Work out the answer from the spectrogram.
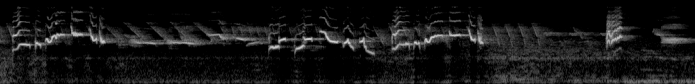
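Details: Oriental magpie-robin stirred up by another magpie-robin, singing hard with open beak and showing off its learned fill-in phrases: rapid bright whistled notes and slurred rising-falling trills, a short pause, then one sharp final note.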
